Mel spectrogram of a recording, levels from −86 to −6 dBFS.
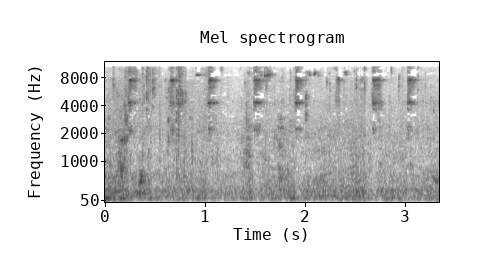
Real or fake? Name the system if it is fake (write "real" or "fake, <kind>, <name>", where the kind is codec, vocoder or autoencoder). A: real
